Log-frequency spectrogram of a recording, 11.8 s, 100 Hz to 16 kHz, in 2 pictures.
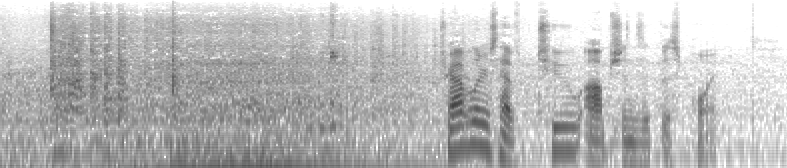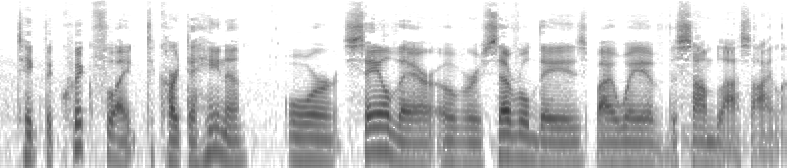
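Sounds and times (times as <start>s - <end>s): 
vehicle engines driven towards the docks at a port: 0.0s - 8.0s
speech: 3.4s - 11.7s.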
